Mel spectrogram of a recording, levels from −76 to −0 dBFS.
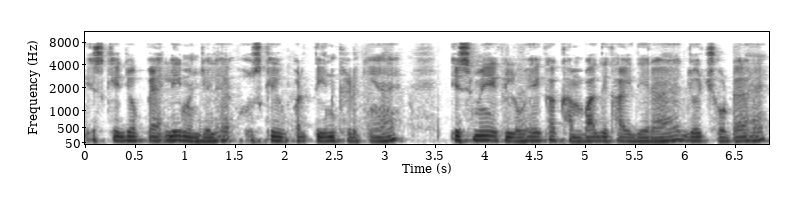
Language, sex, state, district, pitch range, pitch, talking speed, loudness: Hindi, male, Uttar Pradesh, Lalitpur, 105-120 Hz, 115 Hz, 195 wpm, -18 LUFS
